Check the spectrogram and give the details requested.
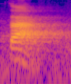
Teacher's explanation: ujung lidah menyentuh gigi bagian atas, seri atasnya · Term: huruf ta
